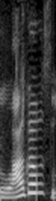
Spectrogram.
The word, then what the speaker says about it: logos: do you pronounce this logos? Lo- logos? logos? – Yeah. Logos.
